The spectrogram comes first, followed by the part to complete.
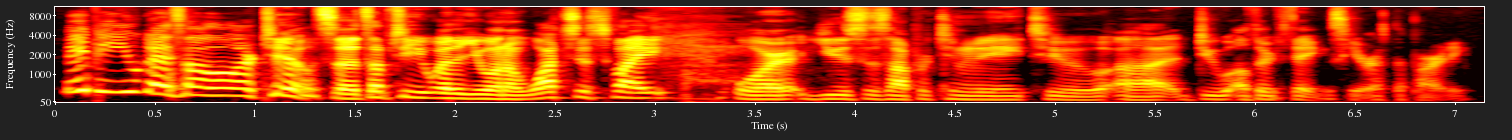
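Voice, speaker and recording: A man narrating a tabletop game as game master, improvising haltingly with pauses mid-sentence. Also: medium pitch, dry recording.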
